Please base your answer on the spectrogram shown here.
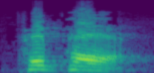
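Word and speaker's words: prepare: பி ஏ ஆர் இ நல்லா கவனிங்க பிரிப்பேர் அது பிரிப்பேர் பண்றது பிரிப்பேர் பேர் பிரிப்பேர் பண்றது சொல்லக்கூடாது பிரிப்பேர் பிரிப்பேர் காத்து இருக்கு அல்லவா ஆல் இந்தியா ரேடியோ ஏர் ஏர் ஏர் பிரிப்பேர் பிரிப்பேர் பிரிப்பேர் பிரிப்பேர் பிரிப்பேர் பிரிப்பேர் என்று சொல்லணும் அது பிரிப்பேர் கிடையாது பிரிப்பேர் பிரிப்பேர் பிரிப்பேர் பிரிப்பேர்ஸ்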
